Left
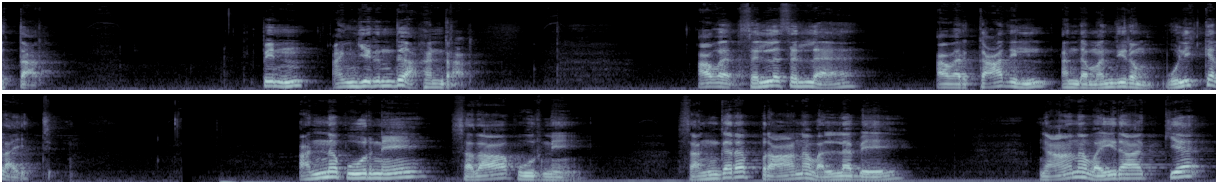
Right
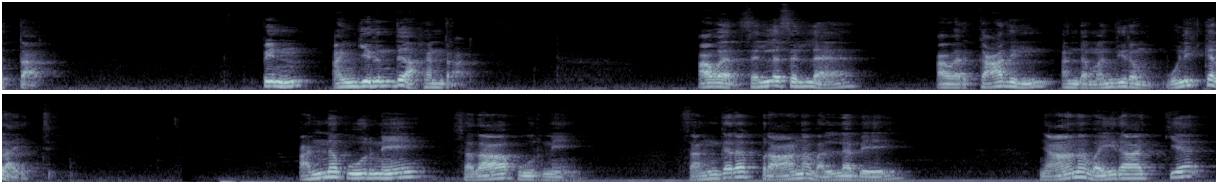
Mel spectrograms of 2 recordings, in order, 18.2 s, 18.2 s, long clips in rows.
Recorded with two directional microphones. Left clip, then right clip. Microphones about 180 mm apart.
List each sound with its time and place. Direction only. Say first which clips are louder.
0.1 s a sound: left 3 dB; 5° left (ahead or behind)
2.0 s speech: even; 5° left (ahead or behind)
5.2 s speech: even; 10° left (ahead or behind)
11.3 s speech: left 3 dB; 10° left (ahead or behind)
16.8 s speech: left 3 dB; 15° left (ahead or behind)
